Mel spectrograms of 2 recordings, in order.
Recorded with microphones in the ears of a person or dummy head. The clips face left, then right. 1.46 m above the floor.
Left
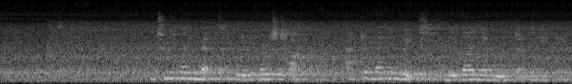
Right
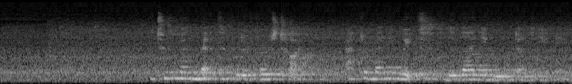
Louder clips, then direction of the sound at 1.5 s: Even; 10° right (ahead or behind).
